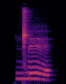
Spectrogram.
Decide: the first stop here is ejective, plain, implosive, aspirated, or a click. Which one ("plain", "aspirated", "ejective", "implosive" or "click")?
click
